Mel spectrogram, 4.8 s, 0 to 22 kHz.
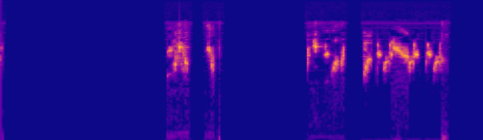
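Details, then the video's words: European goldfinch song from a training recording for birds learning to sing: two short bursts of high, tinkling twitter separated by silence, with a brief low thump near the end. "GOLDFINCH 12h MAESTRO"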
